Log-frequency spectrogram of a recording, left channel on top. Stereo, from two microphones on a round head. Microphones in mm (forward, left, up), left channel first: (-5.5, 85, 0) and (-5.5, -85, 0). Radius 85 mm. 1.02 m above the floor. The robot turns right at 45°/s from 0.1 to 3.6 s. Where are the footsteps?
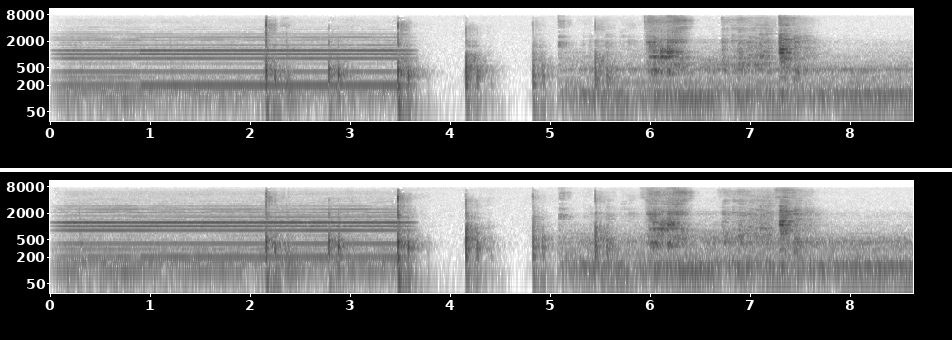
35° left (ahead or behind), 1.4 m; by 5.7 s 15° right (ahead or behind), 3 m.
